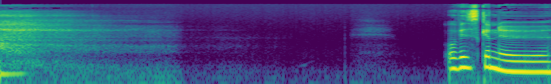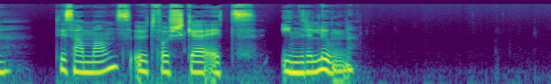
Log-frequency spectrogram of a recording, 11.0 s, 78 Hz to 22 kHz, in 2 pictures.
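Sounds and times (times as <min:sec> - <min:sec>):
slow breath in through nose and out through mouth: 0:00.0 - 0:02.7
speech: 0:04.5 - 0:09.2.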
